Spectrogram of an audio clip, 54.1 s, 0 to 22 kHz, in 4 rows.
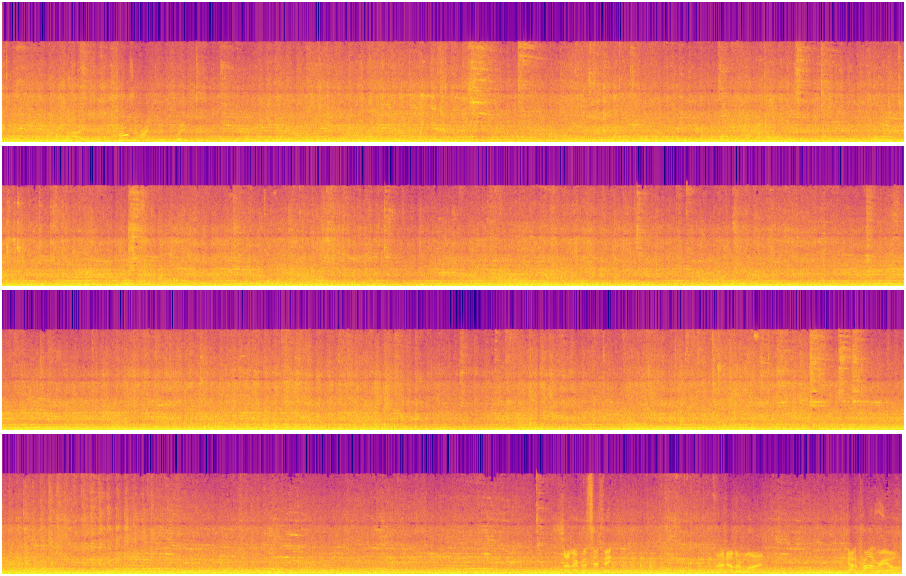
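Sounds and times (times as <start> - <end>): freight train wheels rumbling: 0.0 - 54.0.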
